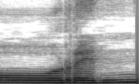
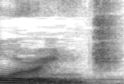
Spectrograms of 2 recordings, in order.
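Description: First: "orange" as "or-REN", second syllable full; "orange" ending on a plain N; Thai-style orange. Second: "orange" as OR-inj, low and falling; "orange" with reduced ending and final soft J; English orange. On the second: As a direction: stress the first syllable of "orange". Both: Shown as a demonstration. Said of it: "บ่แม่น orange จังสิเดะ".

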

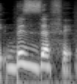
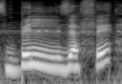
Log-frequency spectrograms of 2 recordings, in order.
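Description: First: "biz zaffe" with the l turned into a doubled z; assimilated "biz zaffe", no l at all; silent l. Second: "bil zaffe" with a clear l before the z; unlinked "bil zaffe", l fully voiced; l pronounced. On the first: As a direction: link biz into zaffe on one long z. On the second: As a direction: keep bil and zaffe apart, sounding the l. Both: Shown as a demonstration. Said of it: "I don't pronounce the l".

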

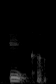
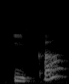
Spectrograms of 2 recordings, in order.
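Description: First: Second «іка» opened to «ика», short-i sound; ending with Y. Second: «іка» with a close front «і»; ending with I. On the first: Teacher shows the alternative ending, «іка» said as «ика». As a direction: say «іка» as «ика», vowel as in bit. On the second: Teacher shows foreign-word endings, «іка» with ee. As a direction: say «іка» with a clear ee sound. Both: Shown as a demonstration. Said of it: "які мають закінчення".

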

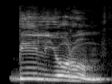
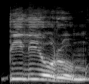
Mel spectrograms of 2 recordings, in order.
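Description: First: Biliyorum contracted to "bilyorum", i dropped; wrong form Biliyorum. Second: Full four-syllable Biliyorum; right form Biliyorum. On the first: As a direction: say Biliyorum squeezed into three syllables. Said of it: "diye söylenir mi". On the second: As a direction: demo of the correct Biliyorum. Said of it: "Araya yine neyi getirdim". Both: Shown as a demonstration.

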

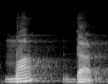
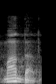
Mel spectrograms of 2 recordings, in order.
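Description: First: "mother" slowly as মা, দার; split into syllables. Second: Said in the usual way. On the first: Shown as a demonstration. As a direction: pause between মা and দার in "mother". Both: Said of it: "দুটি syllable থাকে ডাইসিলেবল বলা হয়".

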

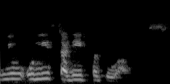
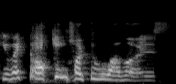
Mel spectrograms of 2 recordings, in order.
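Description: First: Softer, belittling "two hours"; dismissive parent. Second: Dramatise "two hours" as too long; exaggerated duration. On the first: Retold or imitated. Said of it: "in another, it was like". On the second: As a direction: stress "two hours" like a complaint. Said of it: "why, why suddenly that two hours".

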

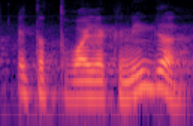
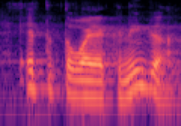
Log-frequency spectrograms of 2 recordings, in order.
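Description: The two takes are said the same way.

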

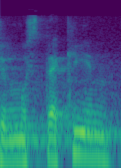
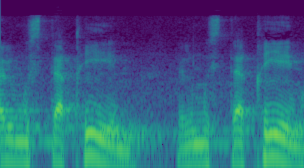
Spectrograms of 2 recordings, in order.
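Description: First: المستقيم with a full ك for ق; kaf for qaf. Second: المستقيم with ق leaning towards ك, quiet; softened qaf. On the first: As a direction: say المستقيم as 'mustakim'. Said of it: "مش". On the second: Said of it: "رققها شوية". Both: Shown as a demonstration.

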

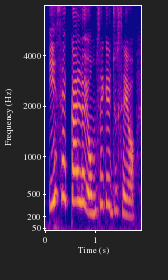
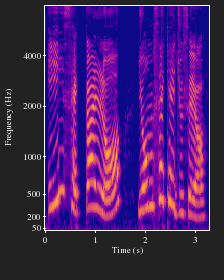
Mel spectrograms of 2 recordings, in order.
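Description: First: 이 색깔로 염색해주세요 rattled off very fast, a bit higher; rapid model sentence. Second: Fluent fast model. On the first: Teacher showing the natural fast phrase. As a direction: run 이 색깔로 염색해주세요 together at full speed. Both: Shown as a demonstration. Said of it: "Diyorum ki".

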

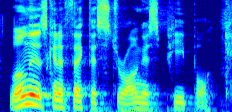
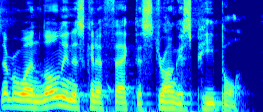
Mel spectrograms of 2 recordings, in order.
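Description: First: "Loneliness" hit harder, the whole line louder; emphatic repeat. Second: Said in the usual way. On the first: Shown as a demonstration. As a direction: repeat it to drive the point home. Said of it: "repeated for emphasis". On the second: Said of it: "repeats the line".

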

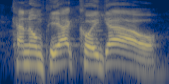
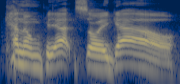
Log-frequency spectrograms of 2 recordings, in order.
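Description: First: "Koi Gao" with a K sound opening "Koi", loud and slow; mispronounced name. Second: "Soy Gao" with an S sound opening "Soy", slow and high; corrected name. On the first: Visitor trying a bakery's name, "Koi Gao" said loudly with a K. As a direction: call out "Kanompiak Koi Gao" high and drawn out, with "Koi" for Soy. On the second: Visitor repeating the corrected bakery name, "Soy Gao" slowly with an S. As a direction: draw out "Kanompiak Soy Gao" after a laugh, S on "Soy". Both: Real, not acted.

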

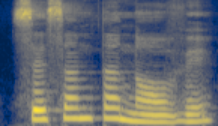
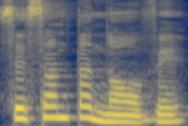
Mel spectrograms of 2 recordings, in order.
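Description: The two takes are said the same way.

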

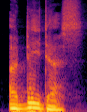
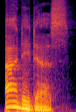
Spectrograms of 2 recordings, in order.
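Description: First: Adidas said the wrong way, slowly drawn out; a mistaken Adidas; cách đọc sai Adidas; wrong version. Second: Adidas said the proper way with a short falling end; the right Adidas; cách đọc đúng Adidas; correct version. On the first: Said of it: "là Adidas là sai". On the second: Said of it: "Phải đọc là". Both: Shown as a demonstration.

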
